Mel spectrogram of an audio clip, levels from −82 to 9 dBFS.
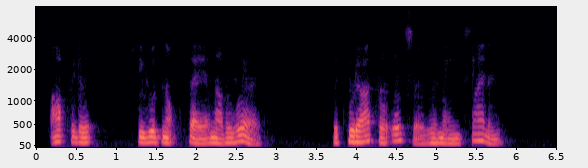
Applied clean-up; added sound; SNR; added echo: neural mask model DeepFilterNet 3.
